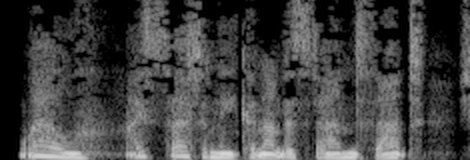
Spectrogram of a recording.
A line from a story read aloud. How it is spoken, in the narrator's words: she said quietly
